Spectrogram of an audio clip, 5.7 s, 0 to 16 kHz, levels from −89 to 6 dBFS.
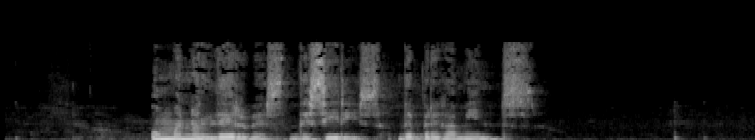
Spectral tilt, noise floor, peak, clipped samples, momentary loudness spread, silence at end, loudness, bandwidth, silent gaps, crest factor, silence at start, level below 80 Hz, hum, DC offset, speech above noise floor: -5.5 dB/octave; -73 dBFS; -8 dBFS; under 0.1%; 14 LU; 1.7 s; -22 LUFS; 11.5 kHz; none; 16 dB; 1.15 s; -60 dBFS; none; under 0.1%; 52 dB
